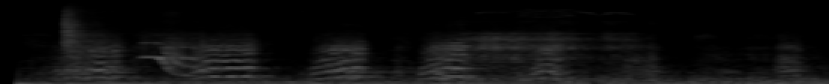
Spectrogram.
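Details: Sleeping black Labrador and goldador puppies make soft, humming whimpers that slide downward in pitch, several in quick succession.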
